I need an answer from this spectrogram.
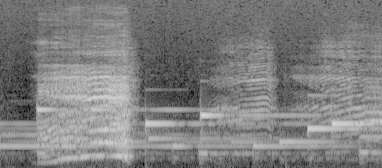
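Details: Domestic cow lowing once: a loud, rough moo lasting about a second that climbs slightly and then breaks off. Background music with held tones continues during the call and after it.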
